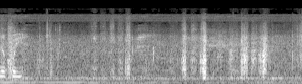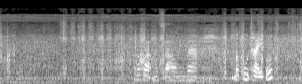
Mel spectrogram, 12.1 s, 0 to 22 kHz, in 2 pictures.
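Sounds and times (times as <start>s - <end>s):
knife cutting through fruit rind: 3.4s - 6.2s, 7.2s - 9.6s, 10.4s - 12.0s.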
